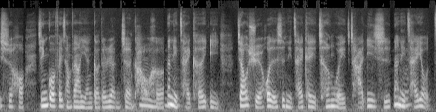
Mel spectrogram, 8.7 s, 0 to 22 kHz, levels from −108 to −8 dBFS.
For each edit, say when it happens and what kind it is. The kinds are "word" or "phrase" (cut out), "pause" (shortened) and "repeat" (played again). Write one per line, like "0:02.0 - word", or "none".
0:03.3 - word
0:07.8 - word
